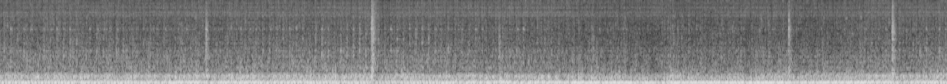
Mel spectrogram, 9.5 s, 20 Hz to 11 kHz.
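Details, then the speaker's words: 1981 Ford Mustang Fox body 5.0 V8, long abandoned, running on a pump feeding the carburetor directly: deep idle that lopes and wavers unevenly with the odd sharp pop, though better than before; rough idle, owner suspects a fouled plug holding heat. "I think that it's probably got a plug that's got a bunch of stuff on it and it's holding heat on that plug so it it's keeping it's letting it keep firing is what I think it's doing"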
